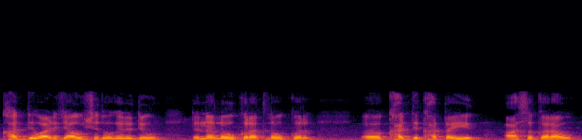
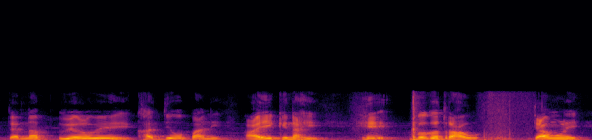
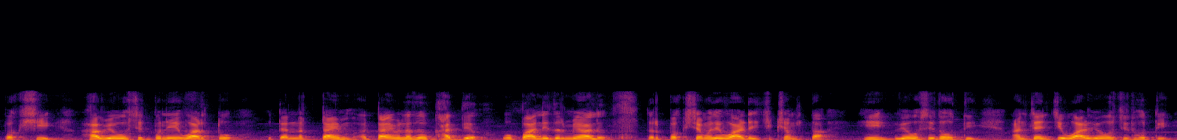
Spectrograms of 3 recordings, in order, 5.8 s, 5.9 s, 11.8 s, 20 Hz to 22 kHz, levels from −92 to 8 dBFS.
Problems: none marked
